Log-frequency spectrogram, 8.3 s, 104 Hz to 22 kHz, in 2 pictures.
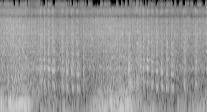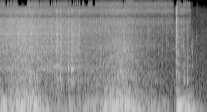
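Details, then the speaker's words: BMW E34 that sat 15 years outside, run before replacing the fuel pump, on brake cleaner sprayed into the intake. Rough, uneven firing with a lumpy low thrum that surges and sags, then cuts out; the engine runs only on starting spray. "So before I replace the fuel pump and do a full service, I wanted to check if the engine even runs. So I sprayed some brake cleaner into the intake and luckily it fired right"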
